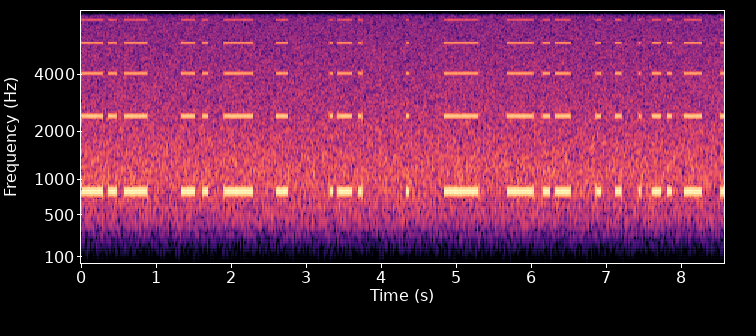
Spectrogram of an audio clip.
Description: Beeps of irregular length, with radio static. There is no code.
